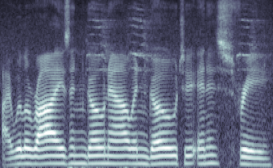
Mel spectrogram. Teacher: you can hear a roughly iambic pattern to a lot of these lines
